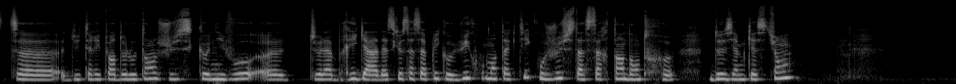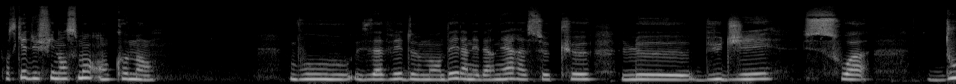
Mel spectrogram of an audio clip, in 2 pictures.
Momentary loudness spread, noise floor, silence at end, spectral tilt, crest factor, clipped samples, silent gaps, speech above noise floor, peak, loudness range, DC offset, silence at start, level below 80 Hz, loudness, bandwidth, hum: 9 LU; -68 dBFS; 0 s; -3.5 dB/octave; 14 dB; under 0.1%; none; 39 dB; -16 dBFS; 3 LU; under 0.1%; 0.1 s; -74 dBFS; -30 LUFS; 16 kHz; none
